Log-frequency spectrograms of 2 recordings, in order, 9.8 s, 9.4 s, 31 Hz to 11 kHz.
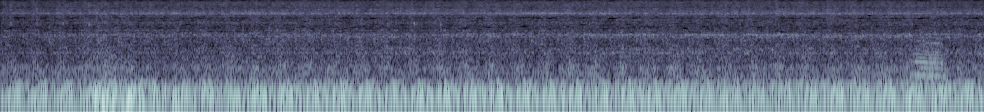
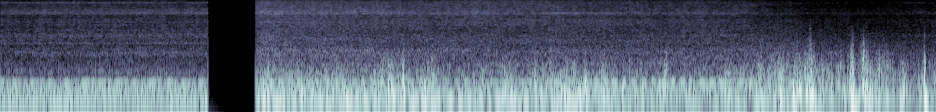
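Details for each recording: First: Carbureted V8, new carburetor fitted but still idling rough and lumpy with uneven loping beat and stumbles, as if not firing on all cylinders; plug-by-plug check underway, plugs found rusty and one oil-wet; misfire cause unconfirmed. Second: V8 hot rod with a new carburetor, choke set right and a new accelerator cable, on a weak temporary battery: steady, even low idle with no misses or hunting, holding speed; normal idle.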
